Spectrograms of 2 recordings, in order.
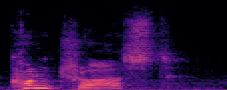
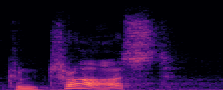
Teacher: the first syllable is stressed and we have a noun whereas in contrast we have a verb with the second syllable receiving the stress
